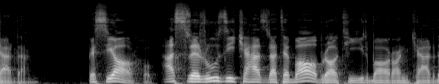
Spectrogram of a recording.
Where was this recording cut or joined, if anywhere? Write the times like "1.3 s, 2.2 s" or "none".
1.6 s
